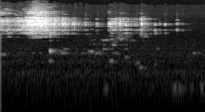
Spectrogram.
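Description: Urad dal sizzling and crackling in hot coconut oil, loudest in the first second and dying away over the next.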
